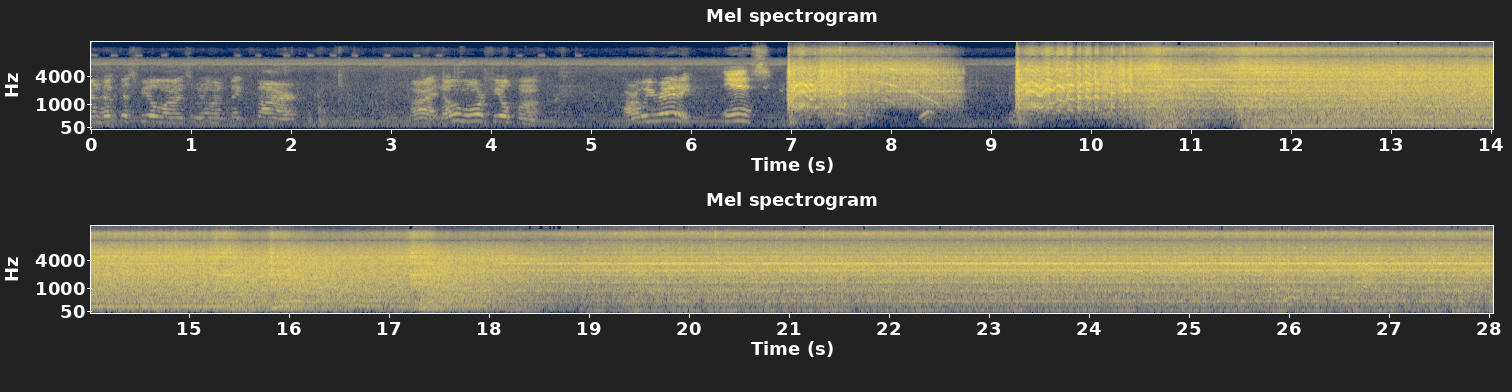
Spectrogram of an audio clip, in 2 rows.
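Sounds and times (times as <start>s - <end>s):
car engine revving and idling: 7.0s - 28.0s.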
